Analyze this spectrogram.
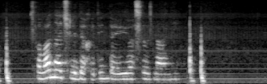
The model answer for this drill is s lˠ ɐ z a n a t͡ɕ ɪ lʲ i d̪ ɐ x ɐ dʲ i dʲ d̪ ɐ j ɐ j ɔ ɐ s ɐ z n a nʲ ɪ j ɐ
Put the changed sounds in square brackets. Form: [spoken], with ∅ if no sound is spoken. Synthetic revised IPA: s lˠ ɐ [v] a n a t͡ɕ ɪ lʲ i d̪ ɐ x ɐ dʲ i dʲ d̪ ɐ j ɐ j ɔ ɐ s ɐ z n a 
